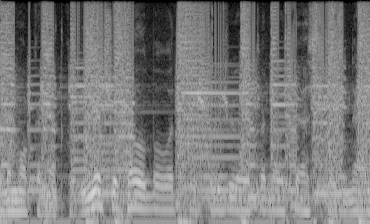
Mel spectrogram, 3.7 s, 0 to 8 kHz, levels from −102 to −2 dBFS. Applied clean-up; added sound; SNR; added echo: none; Guitar; -1 dB; none.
